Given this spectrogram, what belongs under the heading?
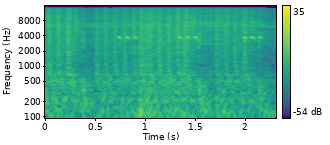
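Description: Rapid bursts of gunfire crackle continuously, like automatic weapons fire in Splinter Cell Pandora Tomorrow, with a dense, steady clatter and no voices.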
